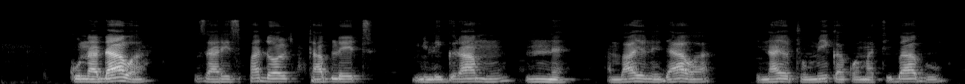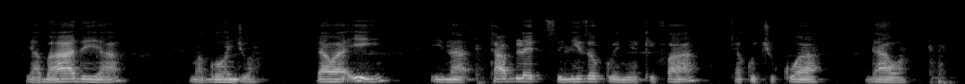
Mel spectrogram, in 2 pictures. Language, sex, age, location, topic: Swahili, male, 25-35, Kisumu, health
